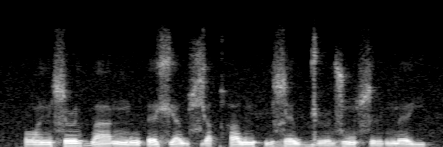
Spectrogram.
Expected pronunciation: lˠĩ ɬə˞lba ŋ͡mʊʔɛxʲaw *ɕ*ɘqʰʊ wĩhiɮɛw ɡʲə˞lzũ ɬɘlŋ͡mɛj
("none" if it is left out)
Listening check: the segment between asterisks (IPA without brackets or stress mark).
ɕ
